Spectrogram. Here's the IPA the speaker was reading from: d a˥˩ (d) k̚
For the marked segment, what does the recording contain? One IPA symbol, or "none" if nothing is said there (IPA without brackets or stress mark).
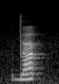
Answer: none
